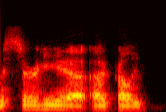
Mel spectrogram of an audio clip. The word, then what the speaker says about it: Serhii: yeah, you almost nailed it actually because my name is pronounced as Serhi, Hmm. but it's the last letter is difficult to pronounce for English speakers because you don't have like an alternative Hmm. to that letter.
